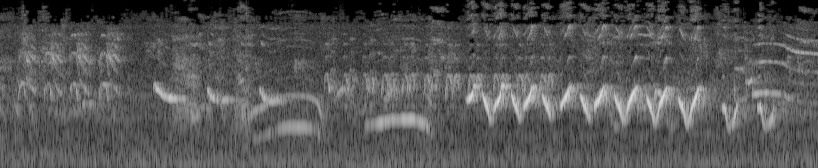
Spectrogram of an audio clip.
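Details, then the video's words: Laughingthrush singing melodiously so another laughingthrush answers at once: mixed whistles and chatter, then a rhythmic string of about ten loud V-shaped whistles, dipping and rising, roughly three per second. "KICAUAN POKSAY YG MERDU MEMBUAT POKSAY LAIN LANGSUNG NYAUT"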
